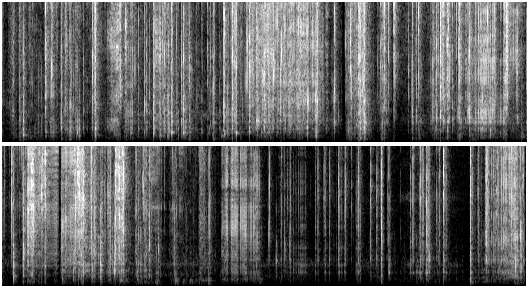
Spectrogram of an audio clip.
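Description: Clear plastic blister packaging crinkling and crackling as it is handled and pulled apart, in a steady run of irregular crackles and clicks.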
